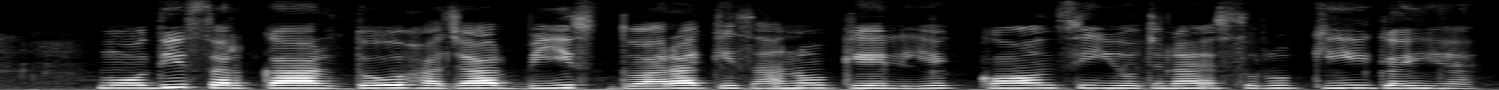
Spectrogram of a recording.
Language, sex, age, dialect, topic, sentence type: Hindi, female, 18-24, Hindustani Malvi Khadi Boli, agriculture, question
